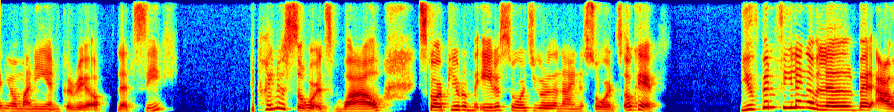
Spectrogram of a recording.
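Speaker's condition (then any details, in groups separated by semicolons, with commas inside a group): No condition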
